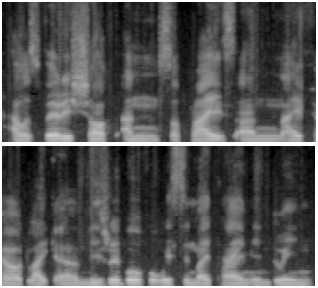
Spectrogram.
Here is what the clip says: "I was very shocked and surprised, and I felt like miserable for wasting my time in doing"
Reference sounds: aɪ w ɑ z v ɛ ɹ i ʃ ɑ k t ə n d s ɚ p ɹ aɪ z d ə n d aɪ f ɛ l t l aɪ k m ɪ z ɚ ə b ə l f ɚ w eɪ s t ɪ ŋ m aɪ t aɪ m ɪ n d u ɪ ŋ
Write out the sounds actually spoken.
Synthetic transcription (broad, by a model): aɪ w ɑ z v ɛ ɹ i ʃ ɑ k t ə n s ɚ p ɹ aɪ z d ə n aɪ f ɛ l t l aɪ k m ɪ z ɚ ə b ə l f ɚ w eɪ s t ɪ ŋ m aɪ t aɪ m ɪ n d u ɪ ŋ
